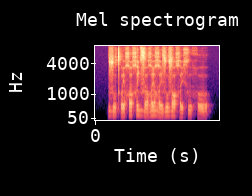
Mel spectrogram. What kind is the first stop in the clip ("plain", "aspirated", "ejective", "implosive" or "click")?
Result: ejective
